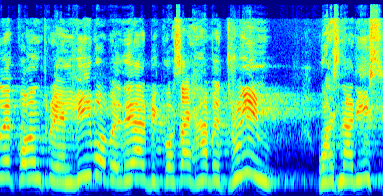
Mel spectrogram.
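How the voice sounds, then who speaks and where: A woman with a Spanish accent speaks in a raised, projected voice at an extremely high pitch, with ordinary pitch variation, an animated tone and a fairly quick pace. Audible room echo and noticeable background noise accompany her. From Honduras. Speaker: motivational speaker and politician. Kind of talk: motivational speech. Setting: stage with audience.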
